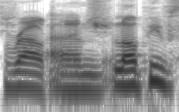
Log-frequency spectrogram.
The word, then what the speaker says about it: Routledge: Miles Routledge. Routledge.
